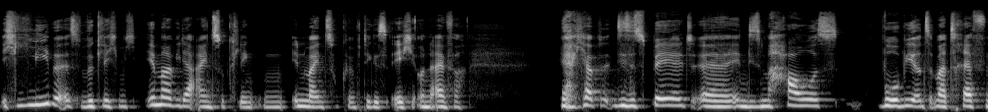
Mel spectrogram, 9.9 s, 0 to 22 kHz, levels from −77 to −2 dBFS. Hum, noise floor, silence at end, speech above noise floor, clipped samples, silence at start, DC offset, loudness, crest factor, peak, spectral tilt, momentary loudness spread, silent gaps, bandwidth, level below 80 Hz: none; -61 dBFS; 0.05 s; 41 dB; under 0.1%; 0 s; under 0.1%; -20 LUFS; 18 dB; -4 dBFS; -4 dB/octave; 9 LU; 5.51-5.57 s; 15.5 kHz; -68 dBFS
